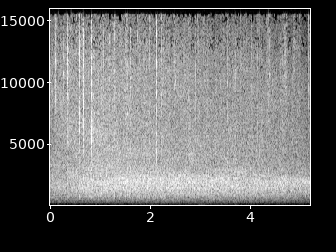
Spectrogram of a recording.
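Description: Steady audience applause fills the whole stretch, a dense crackle of many hands clapping at an even loudness without pause, with no voices standing out above it.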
